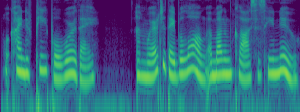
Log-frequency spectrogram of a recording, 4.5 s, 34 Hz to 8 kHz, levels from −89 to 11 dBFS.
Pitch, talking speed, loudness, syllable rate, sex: 210 Hz, 215 wpm, -16 LUFS, 5.6 syllables/s, female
